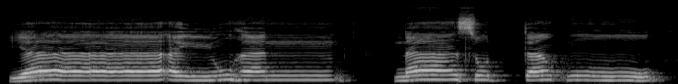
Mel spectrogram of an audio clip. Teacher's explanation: ناس میں نون کے ساتھ الف مد ایک دار میں کھینچیں گے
